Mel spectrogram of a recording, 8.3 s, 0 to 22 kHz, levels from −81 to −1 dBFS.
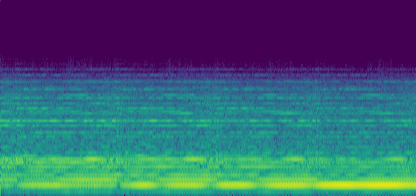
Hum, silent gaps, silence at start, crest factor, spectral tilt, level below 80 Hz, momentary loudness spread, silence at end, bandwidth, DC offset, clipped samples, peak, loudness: none; none; 0 s; 10 dB; -10 dB/octave; -40 dBFS; 7 LU; 0 s; 5 kHz; under 0.1%; under 0.1%; -2 dBFS; -13 LUFS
